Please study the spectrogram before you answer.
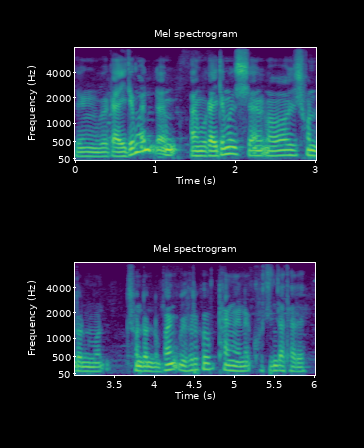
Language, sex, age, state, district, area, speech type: Bodo, male, 60+, Assam, Udalguri, rural, spontaneous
